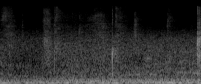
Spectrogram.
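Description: Light shuffling steps and faint clicks on a concrete floor over a low, steady rumble.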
